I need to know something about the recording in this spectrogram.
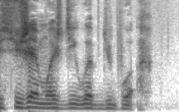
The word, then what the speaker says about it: Du Bois: diaspora son nom s'écrit du bois ça se prononce du bois il est né vers 1868 c'est-à-dire quelques années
